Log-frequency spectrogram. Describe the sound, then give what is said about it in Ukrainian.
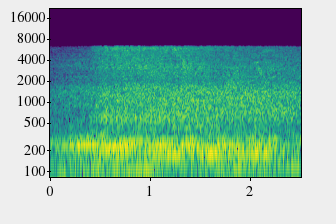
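Security guards pull two cars up to an exit of the Carnegie business centre in Kyiv on 22 June, the engines rumbling steadily at low pitch, a continuous loud vehicle hum with faint road noise and no voices. “Охорона підганяє 2 автівки під вихід.”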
